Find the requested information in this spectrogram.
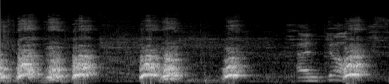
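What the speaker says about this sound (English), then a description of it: "And dogs. Very, very loud dogs." Several loud dog barks close by, arriving in quick clusters of two or three with short pauses between, one softer whimpering yip mixed in.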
